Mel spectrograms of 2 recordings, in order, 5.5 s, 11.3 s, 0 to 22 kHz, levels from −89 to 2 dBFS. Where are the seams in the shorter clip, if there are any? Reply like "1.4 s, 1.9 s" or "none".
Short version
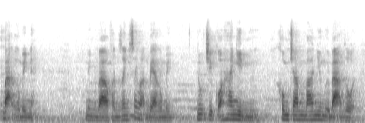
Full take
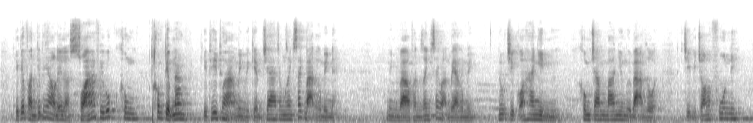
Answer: none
